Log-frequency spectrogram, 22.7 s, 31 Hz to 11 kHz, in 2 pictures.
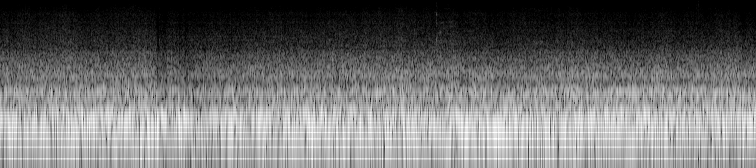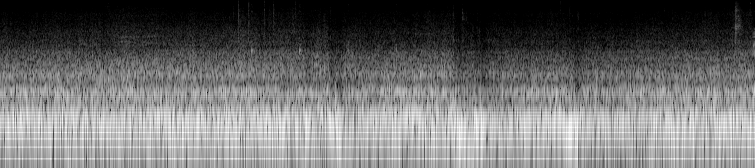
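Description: Steady low rumble inside a Tesla Model 3 electric car at highway speed, with broadband road and wind noise holding constant throughout and no talking.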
